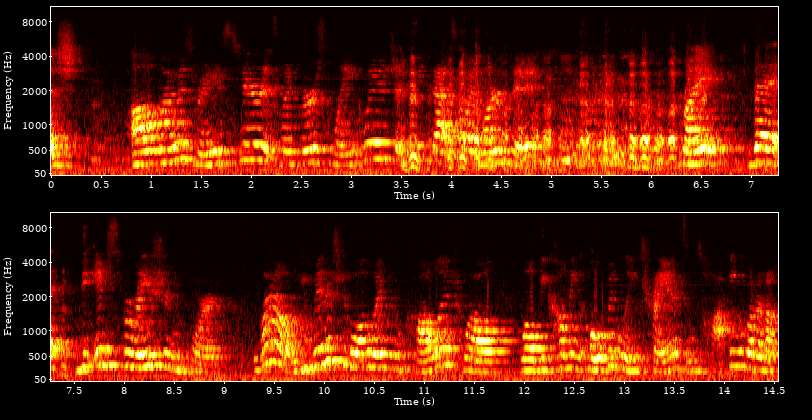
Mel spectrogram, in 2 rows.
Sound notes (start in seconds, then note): 3.4 laughing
